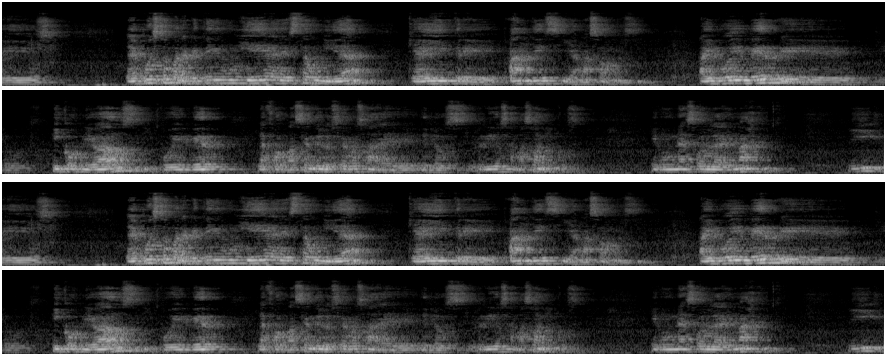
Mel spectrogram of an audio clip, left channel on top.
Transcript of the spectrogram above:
de Dios. La he puesto para que tengan una idea de esta unidad que hay entre Andes y Amazonas. Ahí pueden ver los picos nevados y pueden ver la formación de los cerros de los ríos amazónicos en una sola imagen.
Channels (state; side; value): identical; both; correlation 1.00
